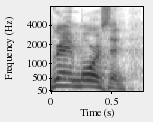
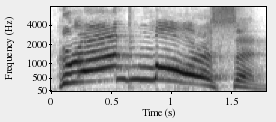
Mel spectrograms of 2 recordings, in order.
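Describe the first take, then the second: First: The name is said in a plain, ordinary voice. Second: The name is said in a grand, booming voice.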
